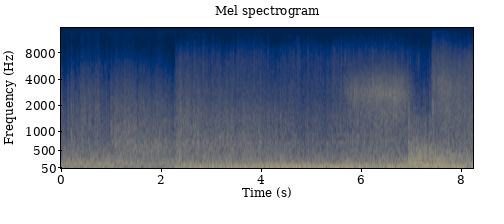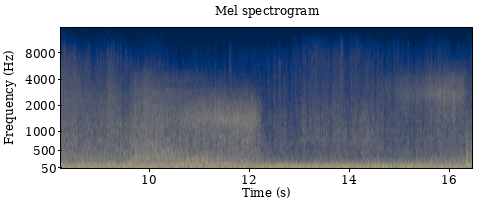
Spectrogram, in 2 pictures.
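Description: Nuclear explosion blast: a long, deep, continuous rumble with rushing noise over it, growing louder about two seconds in.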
